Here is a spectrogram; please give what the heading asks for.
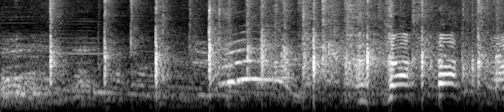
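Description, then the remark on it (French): Scattered audience clapping, a few sharp irregular claps at first that thicken into brief applause, with voices talking and laughing over it. “Ça ne mérite pas des applaudissements.”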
